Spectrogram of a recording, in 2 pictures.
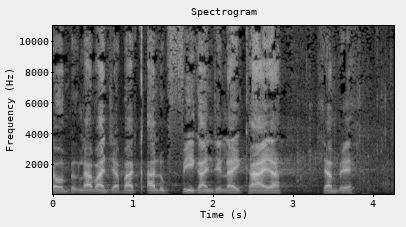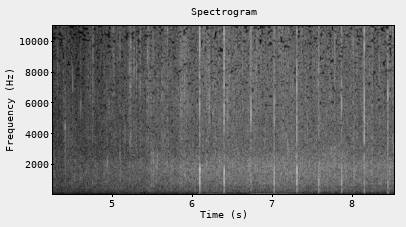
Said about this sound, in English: And those applause were for those that are here for the very first time at KwaSizabantu.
